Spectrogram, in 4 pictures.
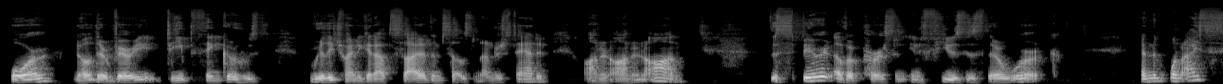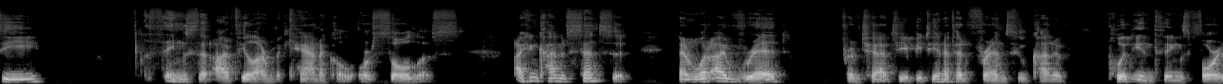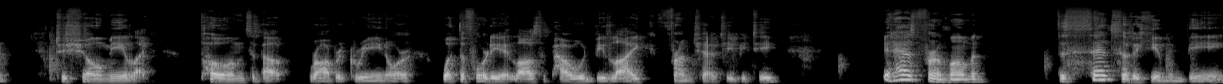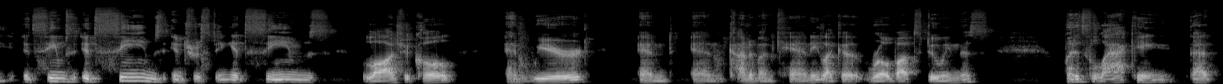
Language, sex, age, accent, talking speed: English, male, 50-69, American, 150 wpm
